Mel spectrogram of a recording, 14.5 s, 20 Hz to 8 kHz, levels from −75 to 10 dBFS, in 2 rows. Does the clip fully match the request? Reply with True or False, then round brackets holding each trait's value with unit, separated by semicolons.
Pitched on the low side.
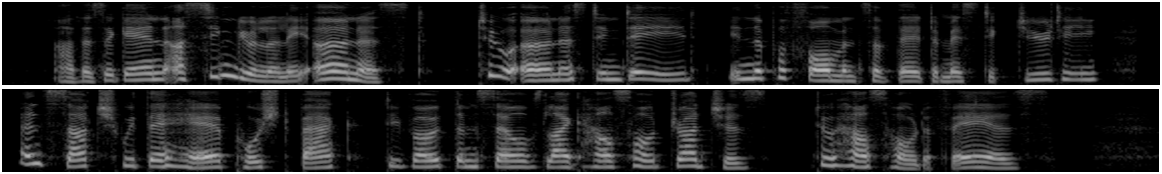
False (215 Hz)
